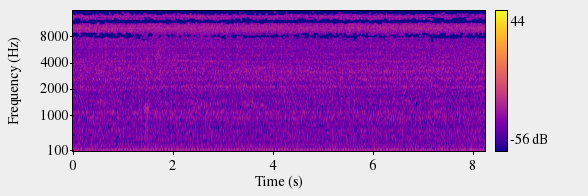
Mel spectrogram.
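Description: Nissan Maxima SR's 3.5-litre V6 idling steadily: an even, low hum.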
